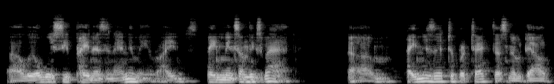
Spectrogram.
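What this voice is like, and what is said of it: Speaker with a funny accent. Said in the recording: “The guy with the funny accent”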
